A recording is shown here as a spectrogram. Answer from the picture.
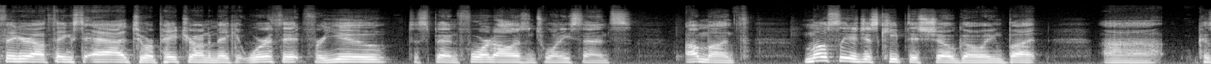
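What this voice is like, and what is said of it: Slow, drawn-out speech. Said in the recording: “that's probably why I'm talking so slowly.”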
